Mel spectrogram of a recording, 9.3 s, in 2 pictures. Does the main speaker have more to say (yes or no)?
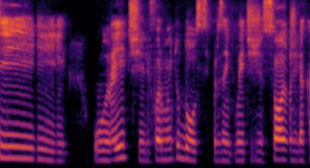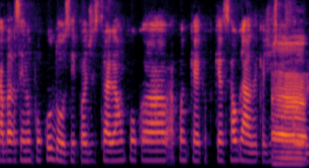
no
